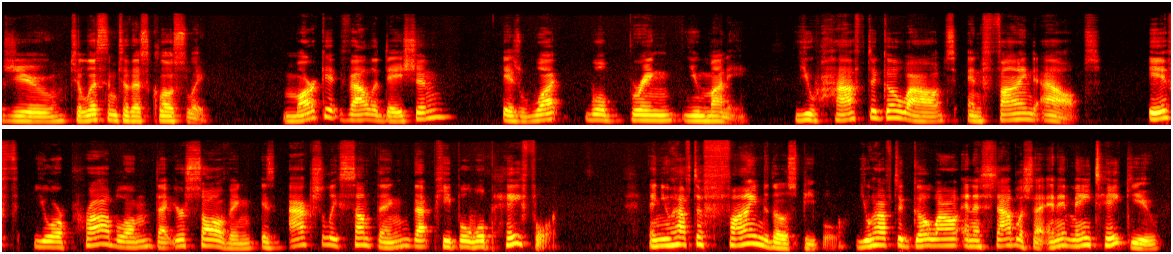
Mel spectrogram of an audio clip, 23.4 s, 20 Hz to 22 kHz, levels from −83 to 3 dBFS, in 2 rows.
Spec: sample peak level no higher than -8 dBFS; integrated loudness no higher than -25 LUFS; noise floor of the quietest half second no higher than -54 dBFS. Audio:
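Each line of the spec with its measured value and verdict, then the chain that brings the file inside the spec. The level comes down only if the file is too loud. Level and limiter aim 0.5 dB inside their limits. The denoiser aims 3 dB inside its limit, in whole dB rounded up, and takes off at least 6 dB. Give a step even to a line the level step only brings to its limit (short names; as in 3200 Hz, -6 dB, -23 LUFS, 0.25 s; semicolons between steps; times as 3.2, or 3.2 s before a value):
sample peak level -4.5 dBFS: fail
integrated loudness -21.0 LUFS: fail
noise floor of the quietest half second -63 dBFS: OK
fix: gain -4.5 dB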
